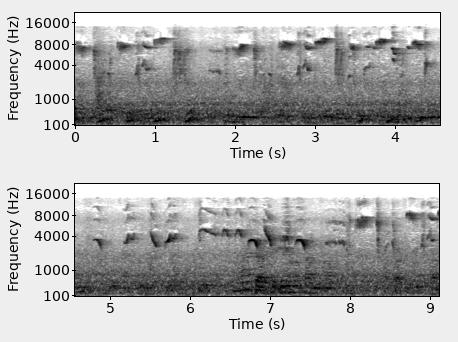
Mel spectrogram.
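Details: Grey-cheeked bulbul, a kept bird noted for varied song and skilled mimicry of other birds, used as a model for training songbirds. A busy stream of sharp chirps, quick upslurred whistles and twittering notes runs continuously over background hiss.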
